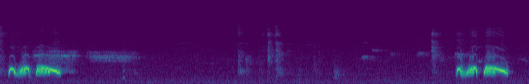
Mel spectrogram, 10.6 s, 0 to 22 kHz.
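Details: Spotted dove cooing as a decoy call meant to stir other doves quickly, recorded in 2022: a low, hoarse two-part coo opens, a faint trill follows, then near silence before another strong double coo closes.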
